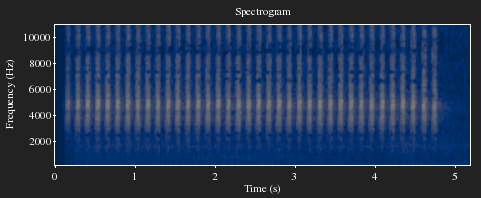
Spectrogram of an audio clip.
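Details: Male strawberry poison frog of the Bastimentos form calling while carrying a tadpole: a rapid series of short, high chirping buzzes, about five per second, for nearly five seconds, over a low steady background hum.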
